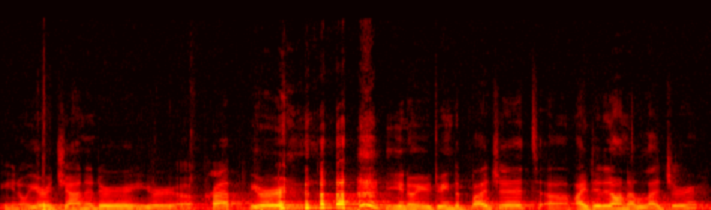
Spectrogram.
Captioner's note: laughs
